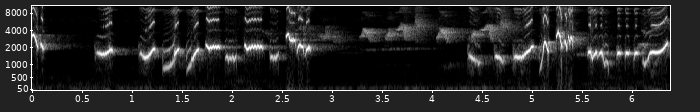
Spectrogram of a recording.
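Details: Constant, varied full isian song of a white-rumped shama, suited to drawing song from other shamas: fast clusters of loud slurred whistles and upward sweeps, a brief softer buzzy passage in the middle, then dense rapid phrases.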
